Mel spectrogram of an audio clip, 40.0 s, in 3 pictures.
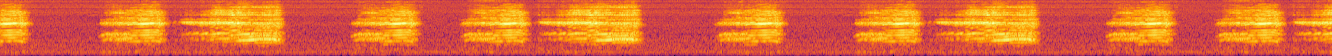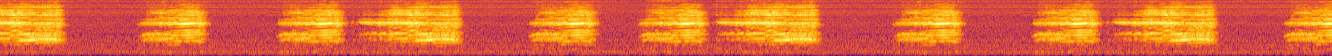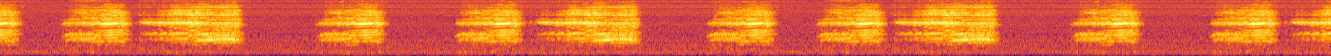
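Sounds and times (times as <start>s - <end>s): animal calls: 0.0s - 0.4s, 1.0s - 2.9s, 3.5s - 6.5s, 7.2s - 7.9s, 8.6s - 10.4s, 11.0s - 14.0s, 14.7s - 15.5s, 16.1s - 18.0s, 18.6s - 21.6s, 22.2s - 23.0s, 23.6s - 25.6s, 26.2s - 29.2s, 29.8s - 30.6s, 31.2s - 33.1s, 33.7s - 36.7s, 37.4s - 38.1s, 38.8s - 39.9s.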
